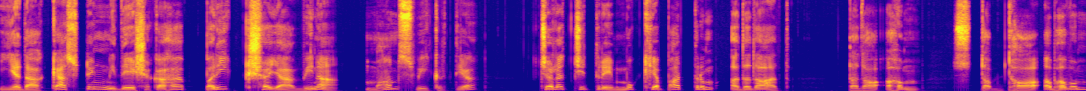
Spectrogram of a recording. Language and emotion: Sanskrit, surprised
